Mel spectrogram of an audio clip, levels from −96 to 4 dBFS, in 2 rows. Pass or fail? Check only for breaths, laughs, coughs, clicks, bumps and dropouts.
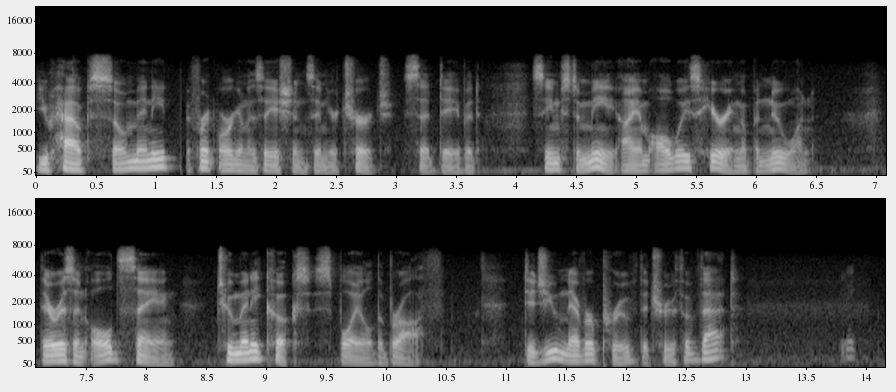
fail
